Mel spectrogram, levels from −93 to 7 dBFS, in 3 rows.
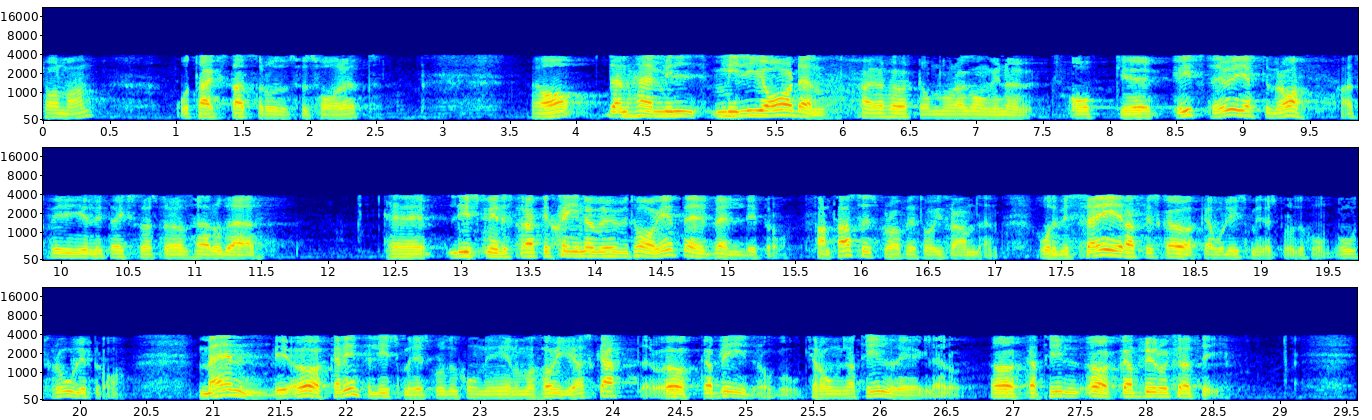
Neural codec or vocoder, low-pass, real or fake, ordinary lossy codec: codec, 16 kHz, 8 kbps, FreqCodec, larger model; 7.2 kHz; fake; AAC, 16 kbps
